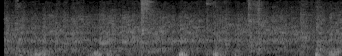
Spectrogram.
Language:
Urdu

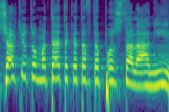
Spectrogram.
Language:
Hebrew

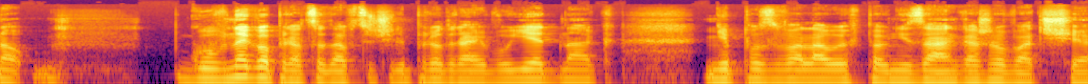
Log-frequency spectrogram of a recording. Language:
Polish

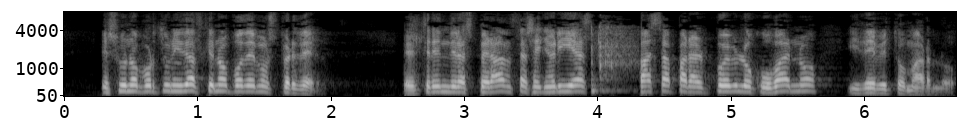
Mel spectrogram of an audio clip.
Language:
Spanish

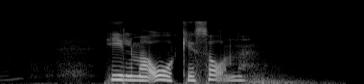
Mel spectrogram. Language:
Swedish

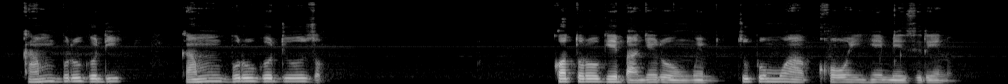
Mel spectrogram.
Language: Igbo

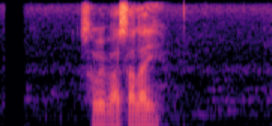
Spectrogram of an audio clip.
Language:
Nepali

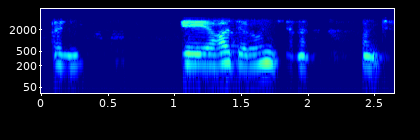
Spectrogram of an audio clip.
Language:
Nepali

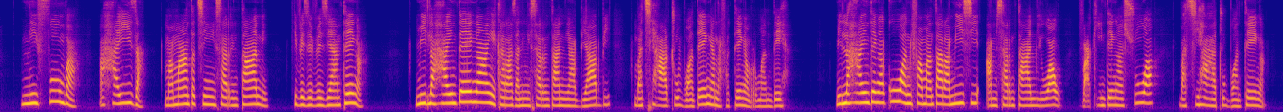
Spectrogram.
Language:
Masikoro Malagasy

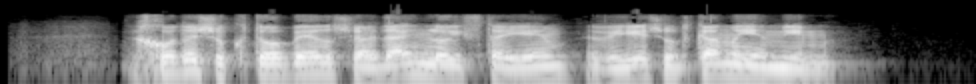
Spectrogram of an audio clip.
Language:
Hebrew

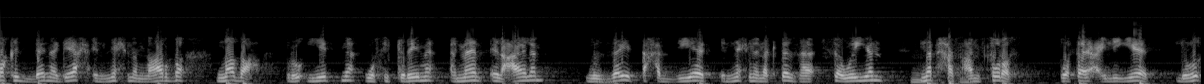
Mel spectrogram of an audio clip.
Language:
Arabic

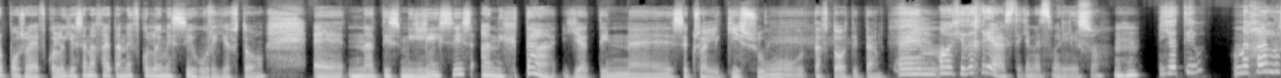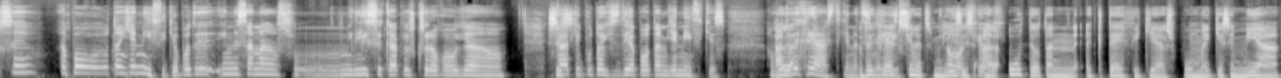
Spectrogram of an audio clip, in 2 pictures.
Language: Greek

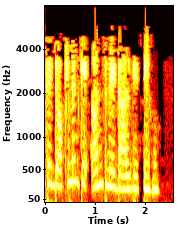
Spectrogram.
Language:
Hindi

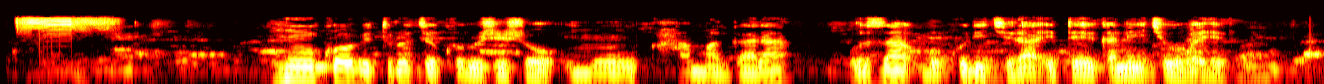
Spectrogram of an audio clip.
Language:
Kinyarwanda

